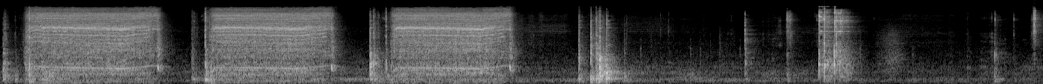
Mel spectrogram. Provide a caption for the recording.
Electric drill being used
